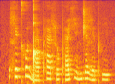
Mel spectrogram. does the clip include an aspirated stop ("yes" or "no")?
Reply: yes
